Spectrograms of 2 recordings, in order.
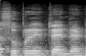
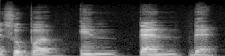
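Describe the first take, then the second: First: Said in the usual way. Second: سپرنٹینڈنٹ slowly as super-in-ten-dent; broken into chunks. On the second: Shown as a demonstration. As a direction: pause after each chunk of سپرنٹینڈنٹ. (سپرنٹینڈنٹ کو ٹکڑوں میں، آہستہ آہستہ) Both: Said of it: "اس کے آپ chunk بنا لیں".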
